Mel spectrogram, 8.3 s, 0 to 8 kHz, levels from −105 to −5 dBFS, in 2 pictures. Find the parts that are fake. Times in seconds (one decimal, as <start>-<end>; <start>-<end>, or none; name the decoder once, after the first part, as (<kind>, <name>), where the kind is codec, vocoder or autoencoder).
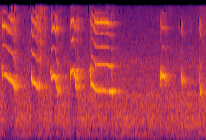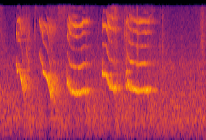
5.2-8.3 (vocoder, Vocos)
